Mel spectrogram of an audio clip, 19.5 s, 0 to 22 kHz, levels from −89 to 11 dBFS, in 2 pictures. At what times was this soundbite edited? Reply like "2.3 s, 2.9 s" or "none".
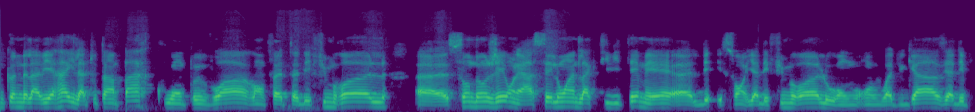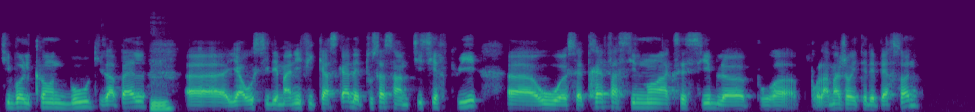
17.8 s

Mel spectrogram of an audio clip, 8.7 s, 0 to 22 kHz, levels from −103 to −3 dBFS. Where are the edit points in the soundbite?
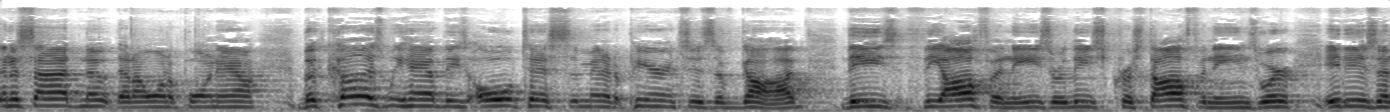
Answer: none

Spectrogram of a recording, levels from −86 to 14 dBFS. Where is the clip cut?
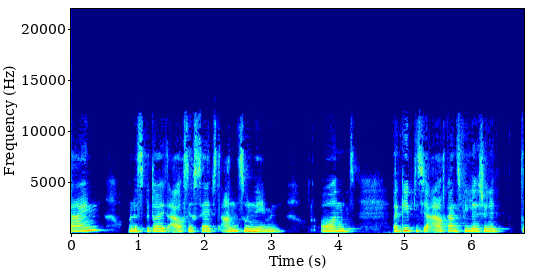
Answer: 3.5 s

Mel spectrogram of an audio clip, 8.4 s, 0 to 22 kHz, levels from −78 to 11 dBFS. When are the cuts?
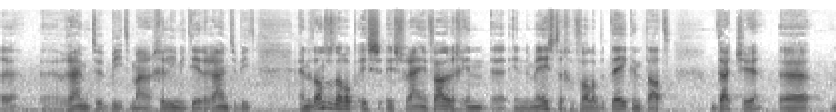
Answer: none

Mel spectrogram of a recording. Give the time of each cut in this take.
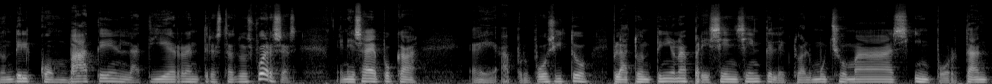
3.3 s, 6.1 s

